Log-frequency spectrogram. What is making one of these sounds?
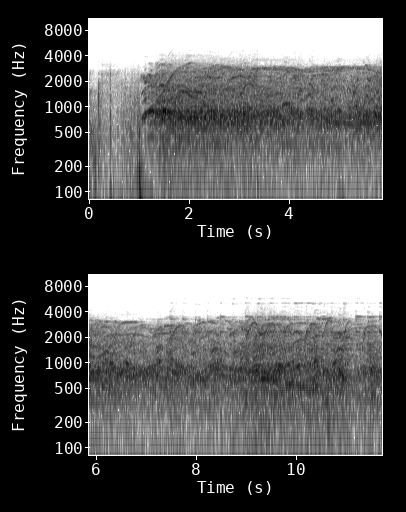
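A large crowd cheers and shouts loudly in a big hall.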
